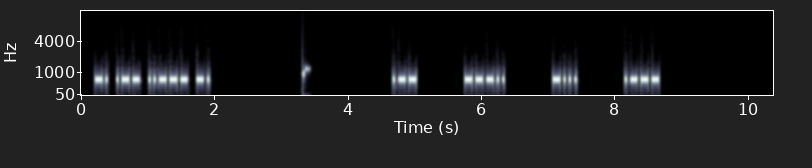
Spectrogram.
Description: Morse code, heard as a keyed tone, about 32 wpm, spaced as for 16 wpm, 700 Hz. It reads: NW2N W8BJ
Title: USA Call Signs - 4 Characters - 6x Character Spacing - 30wpm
